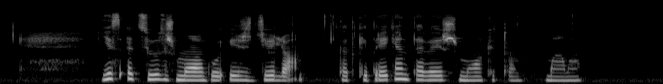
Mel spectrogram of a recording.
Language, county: Lithuanian, Šiauliai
